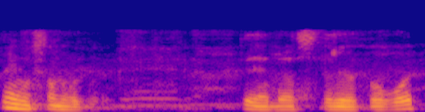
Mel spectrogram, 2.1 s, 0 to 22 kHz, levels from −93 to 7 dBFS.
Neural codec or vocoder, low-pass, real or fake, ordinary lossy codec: codec, 24 kHz, 6 kbps, HILCodec; 7.2 kHz; fake; none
